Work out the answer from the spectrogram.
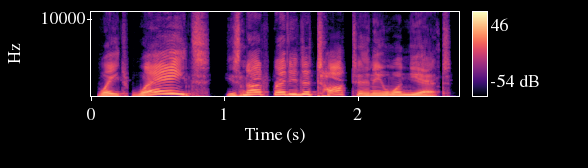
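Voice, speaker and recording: Guy doing nervy worn-out pony wizard in an audiobook, higher pitch, awkward and hesitant, very dry sound. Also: wildly swooping pitch, normal speed, no room sound. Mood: urgent, placating. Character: weary, anxious young male pony wizard.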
